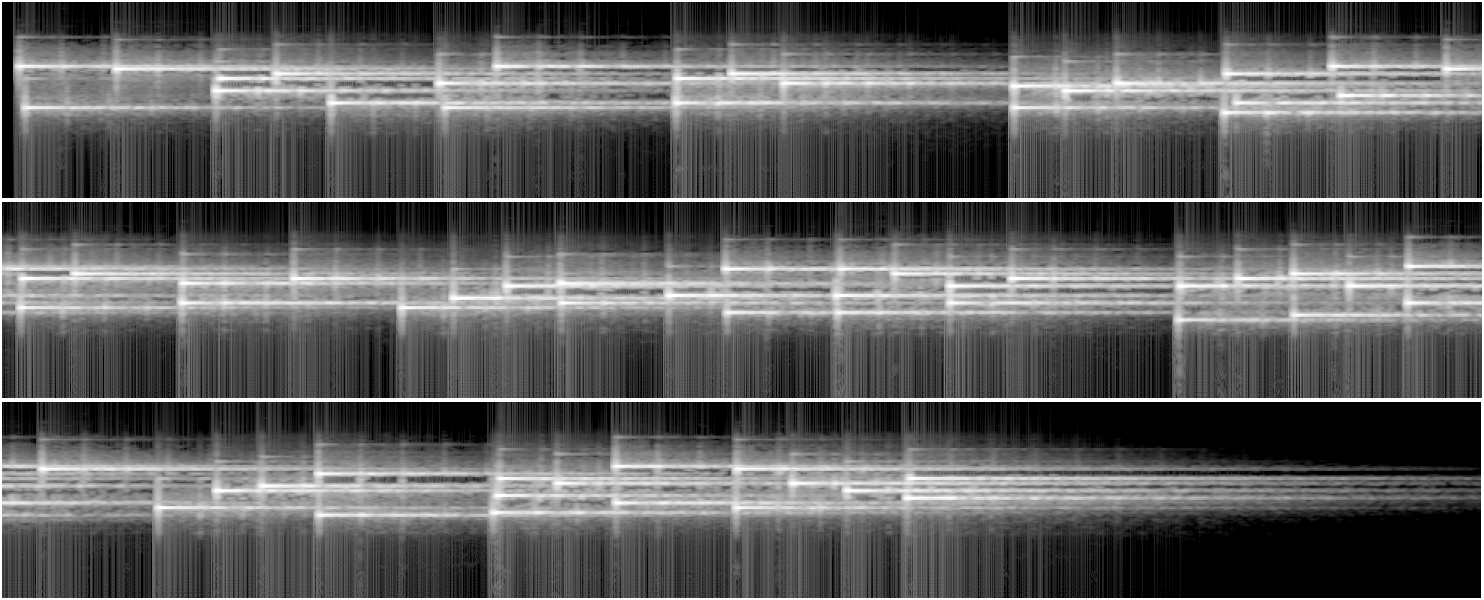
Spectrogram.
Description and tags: a delicate melody
A random melody played on a Rhodes piano, transformed somewhat to sound like a music box.
creepy, children, piano, music-box, ambient, musicbox, rhodes, atmosphere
